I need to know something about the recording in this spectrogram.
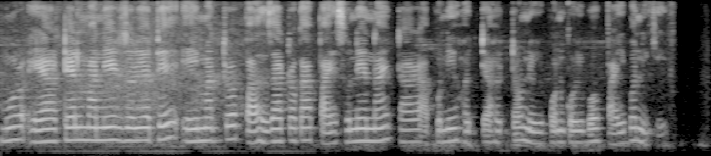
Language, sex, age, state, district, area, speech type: Assamese, female, 60+, Assam, Dibrugarh, rural, read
